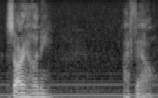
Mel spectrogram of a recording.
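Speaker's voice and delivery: low, soft, halting apology; hushed confession. Acted. Pastor confessing to his wife in the bedroom, hushed and low. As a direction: drop away on the last words.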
